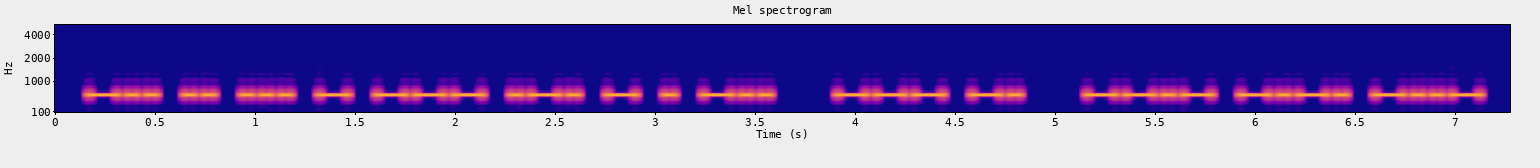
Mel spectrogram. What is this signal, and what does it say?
Morse code, heard as a keyed tone, about 25 wpm, 600 Hz. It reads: DISTORTED ON QCX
